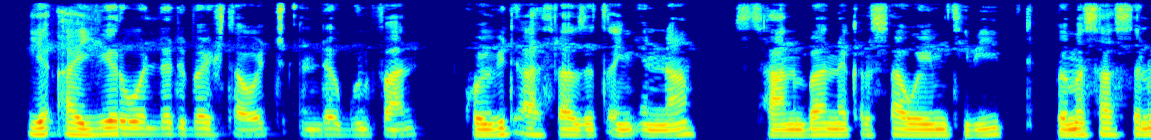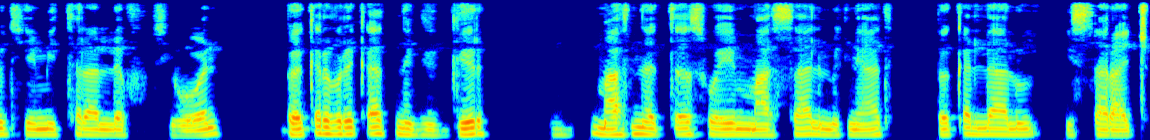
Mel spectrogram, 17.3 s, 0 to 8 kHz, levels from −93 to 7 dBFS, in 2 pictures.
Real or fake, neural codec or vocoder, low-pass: real; none; 7.2 kHz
